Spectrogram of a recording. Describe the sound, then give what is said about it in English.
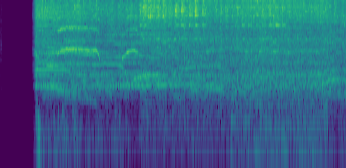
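Spectators cheer along a cross-country ski race course at the Loppet in Minneapolis, Minnesota, as heard by skier Jessie Diggins: a dense, loud wall of shouts, whoops and high yells that starts abruptly and holds steady for about five seconds, with bells clanking in the mix. “Oh, that's the sound that Olympic and world champion cross country skier Jessie Diggins heard from spectators along the race course during a historic weekend for cross country skiing here in Minnesota.”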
